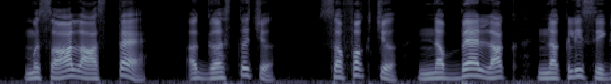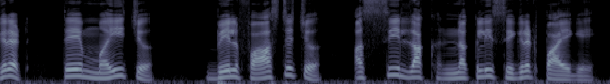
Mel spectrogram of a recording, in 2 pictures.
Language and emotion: Dogri, neutral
